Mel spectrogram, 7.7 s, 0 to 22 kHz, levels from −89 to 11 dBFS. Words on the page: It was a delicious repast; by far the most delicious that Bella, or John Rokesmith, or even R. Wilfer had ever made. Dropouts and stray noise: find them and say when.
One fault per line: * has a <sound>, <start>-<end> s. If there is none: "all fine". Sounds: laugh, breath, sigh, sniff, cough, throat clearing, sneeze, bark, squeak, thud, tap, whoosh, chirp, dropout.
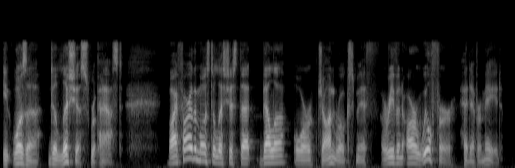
all fine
